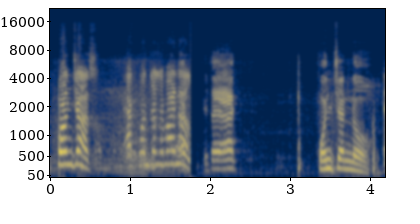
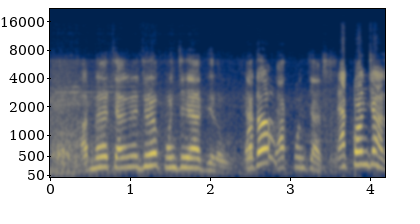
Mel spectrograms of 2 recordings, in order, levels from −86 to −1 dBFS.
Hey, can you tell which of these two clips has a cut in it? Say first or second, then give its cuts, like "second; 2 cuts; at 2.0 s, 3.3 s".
first; 1 cut; at 1.9 s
